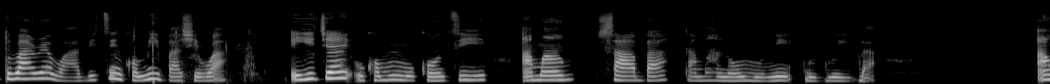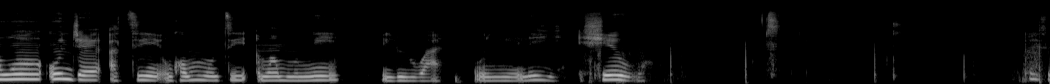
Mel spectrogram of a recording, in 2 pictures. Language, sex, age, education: Yoruba, female, 46-60, tertiary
